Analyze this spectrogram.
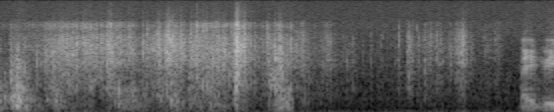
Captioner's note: papers rustling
